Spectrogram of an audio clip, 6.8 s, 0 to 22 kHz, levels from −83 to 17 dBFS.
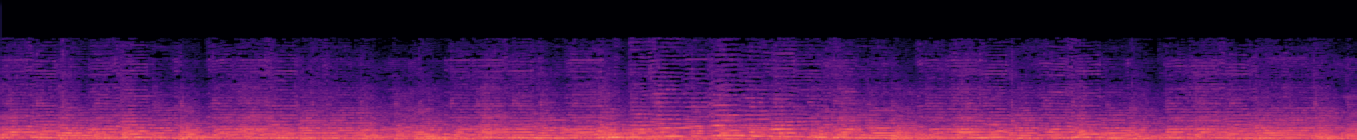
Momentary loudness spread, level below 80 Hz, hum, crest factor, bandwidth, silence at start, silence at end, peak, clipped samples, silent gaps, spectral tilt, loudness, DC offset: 3 LU; -48 dBFS; none; 14 dB; 16.5 kHz; 0 s; 0 s; 0 dBFS; under 0.1%; none; -4 dB/octave; -15 LUFS; under 0.1%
